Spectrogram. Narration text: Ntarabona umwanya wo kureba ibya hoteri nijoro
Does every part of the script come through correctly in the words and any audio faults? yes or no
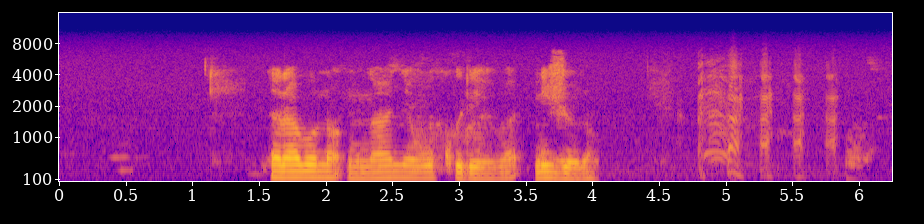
no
